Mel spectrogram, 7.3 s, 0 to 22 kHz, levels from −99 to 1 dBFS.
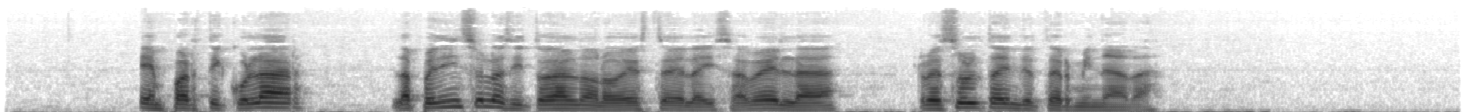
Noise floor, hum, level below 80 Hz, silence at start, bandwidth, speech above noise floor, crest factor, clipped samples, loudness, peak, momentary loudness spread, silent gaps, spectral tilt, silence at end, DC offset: -63 dBFS; none; -56 dBFS; 0.7 s; 14 kHz; 41 dB; 20 dB; under 0.1%; -22 LUFS; -4 dBFS; 10 LU; none; -7 dB/octave; 1.05 s; under 0.1%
